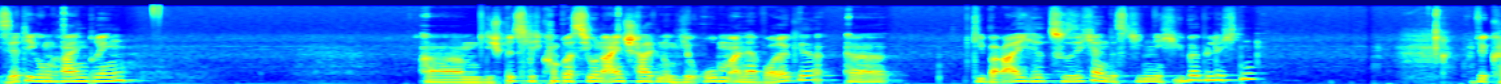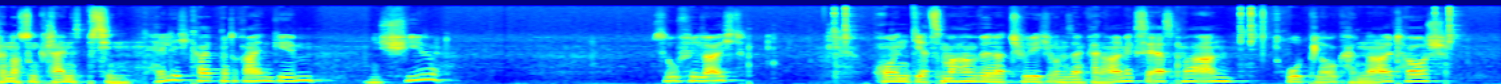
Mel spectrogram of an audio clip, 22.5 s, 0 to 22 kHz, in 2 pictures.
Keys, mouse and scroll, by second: 0.0-0.5 drag, 3.9-4.8 drag, 11.1-11.4 scroll up 2, 12.3 scroll down 2, 14.5 scroll down 2, 15.3 scroll up 2, 17.4 click, 20.4 click, 21.9 click.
